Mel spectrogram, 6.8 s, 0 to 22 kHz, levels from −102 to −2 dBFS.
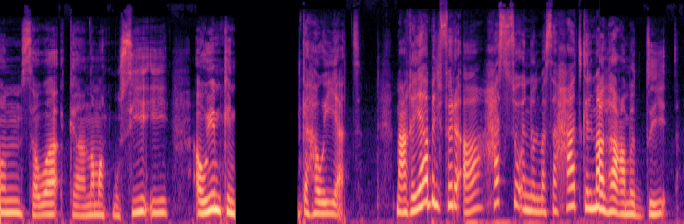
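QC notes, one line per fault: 2.34 to 2.99 s, playback stall: The speech just cuts out mid-flow and the output sits silent for about 0.63 s before picking up again. It doesn't sound like a dropout in the recording itself. The gap is clean dead air, and the cause is likely the player running dry on buffered data or its thread getting held up, so nothing reached the output until it recovered.
2.99 to 5.99 s, catch-up at higher speed: Right after the gap, the speech comes back running fast, about 1.15 times normal speed for a full 3 s, with pitch nudged up roughly two semitones. That's the player working through its backlog by resampling, so speed and pitch rise together. It's how it claws back the time lost in the stall. Around 5.99 s it drops back to normal rate and pitch.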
